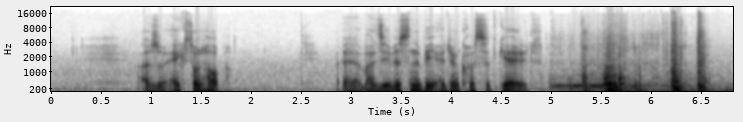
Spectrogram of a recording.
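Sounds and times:
speech: 0.9s - 1.9s, 2.9s - 5.9s
rustling movement of someone climbing into a car: 4.9s - 6.4s
car door thumps: 5.0s - 6.7s.

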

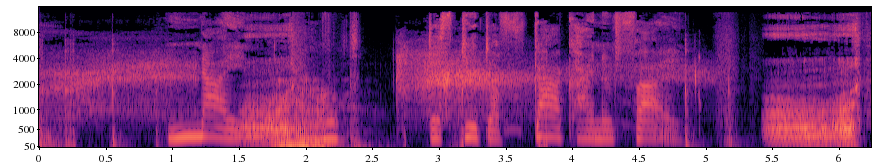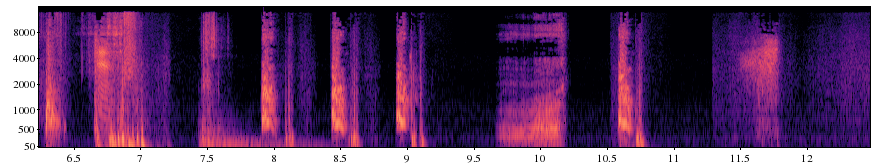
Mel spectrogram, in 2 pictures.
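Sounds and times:
speech: 1.0s - 2.3s, 2.9s - 6.3s
dog low rumbling growls: 1.4s - 2.6s, 5.4s - 6.4s, 9.7s - 10.2s
dog barking: 7.9s - 9.1s, 10.5s - 10.8s.

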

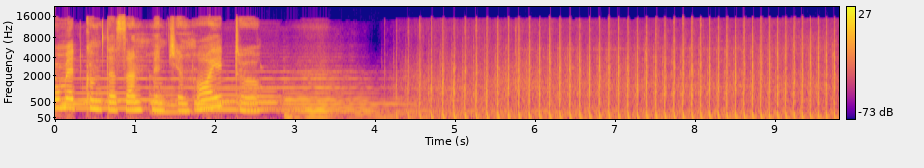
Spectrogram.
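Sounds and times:
speech: 0.1s - 2.6s
tractor engine chugging: 4.2s - 9.7s.

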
